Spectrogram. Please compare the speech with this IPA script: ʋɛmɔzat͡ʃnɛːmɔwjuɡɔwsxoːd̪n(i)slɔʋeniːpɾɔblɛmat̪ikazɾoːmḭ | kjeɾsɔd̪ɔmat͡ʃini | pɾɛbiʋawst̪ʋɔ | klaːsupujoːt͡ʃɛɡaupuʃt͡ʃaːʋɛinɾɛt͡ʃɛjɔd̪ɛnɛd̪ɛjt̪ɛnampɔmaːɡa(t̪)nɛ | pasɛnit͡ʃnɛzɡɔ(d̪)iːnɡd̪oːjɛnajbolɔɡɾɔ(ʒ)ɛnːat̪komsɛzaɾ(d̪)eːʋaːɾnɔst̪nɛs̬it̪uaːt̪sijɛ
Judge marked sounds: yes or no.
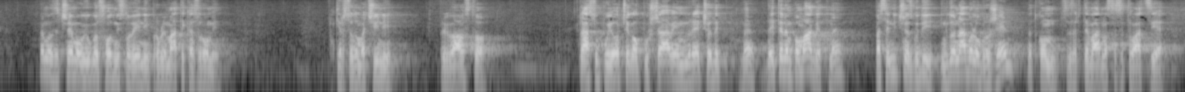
yes, yes, yes, yes, no

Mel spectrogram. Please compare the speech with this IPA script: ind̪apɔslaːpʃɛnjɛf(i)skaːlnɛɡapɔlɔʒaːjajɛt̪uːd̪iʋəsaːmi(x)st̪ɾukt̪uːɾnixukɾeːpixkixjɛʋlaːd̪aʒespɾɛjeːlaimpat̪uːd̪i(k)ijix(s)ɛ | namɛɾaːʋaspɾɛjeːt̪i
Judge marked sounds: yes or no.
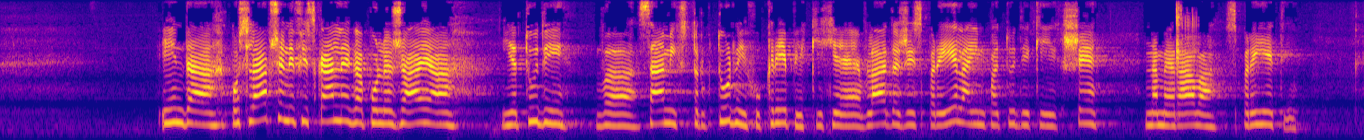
yes, yes, yes, no

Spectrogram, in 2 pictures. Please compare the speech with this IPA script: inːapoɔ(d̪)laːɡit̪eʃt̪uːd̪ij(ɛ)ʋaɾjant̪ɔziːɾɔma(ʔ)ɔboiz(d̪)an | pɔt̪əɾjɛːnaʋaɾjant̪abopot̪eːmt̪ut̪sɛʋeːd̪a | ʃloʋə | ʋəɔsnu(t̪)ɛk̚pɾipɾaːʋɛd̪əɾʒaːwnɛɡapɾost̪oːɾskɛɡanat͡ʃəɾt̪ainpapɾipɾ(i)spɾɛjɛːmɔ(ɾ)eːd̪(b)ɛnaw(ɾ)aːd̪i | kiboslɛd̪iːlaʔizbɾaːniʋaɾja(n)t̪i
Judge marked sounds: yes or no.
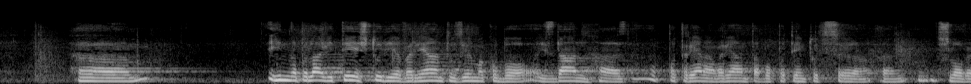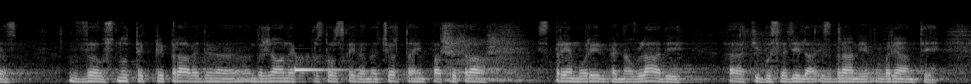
yes, yes, no, yes, yes, no, yes, yes, no, yes

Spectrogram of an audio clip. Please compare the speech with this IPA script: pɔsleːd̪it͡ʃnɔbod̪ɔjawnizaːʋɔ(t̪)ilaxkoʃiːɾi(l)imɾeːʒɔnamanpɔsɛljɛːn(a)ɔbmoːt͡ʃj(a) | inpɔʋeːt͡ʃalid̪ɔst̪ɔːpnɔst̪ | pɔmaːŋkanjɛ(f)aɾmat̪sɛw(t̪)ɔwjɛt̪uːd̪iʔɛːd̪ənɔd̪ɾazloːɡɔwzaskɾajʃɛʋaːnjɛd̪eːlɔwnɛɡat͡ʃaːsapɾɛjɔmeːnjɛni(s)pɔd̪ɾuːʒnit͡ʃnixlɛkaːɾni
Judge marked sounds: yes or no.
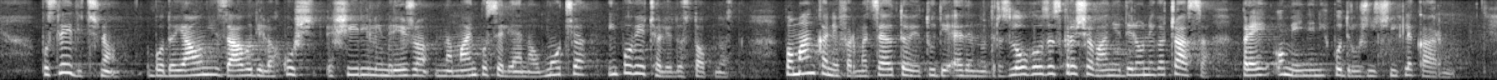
no, yes, yes, yes, yes, yes, no

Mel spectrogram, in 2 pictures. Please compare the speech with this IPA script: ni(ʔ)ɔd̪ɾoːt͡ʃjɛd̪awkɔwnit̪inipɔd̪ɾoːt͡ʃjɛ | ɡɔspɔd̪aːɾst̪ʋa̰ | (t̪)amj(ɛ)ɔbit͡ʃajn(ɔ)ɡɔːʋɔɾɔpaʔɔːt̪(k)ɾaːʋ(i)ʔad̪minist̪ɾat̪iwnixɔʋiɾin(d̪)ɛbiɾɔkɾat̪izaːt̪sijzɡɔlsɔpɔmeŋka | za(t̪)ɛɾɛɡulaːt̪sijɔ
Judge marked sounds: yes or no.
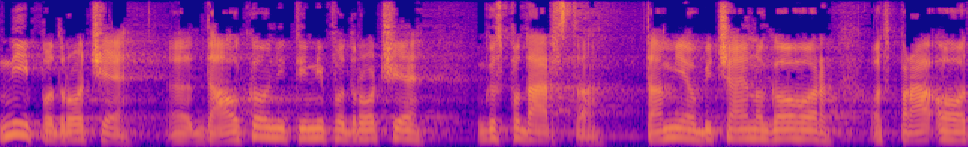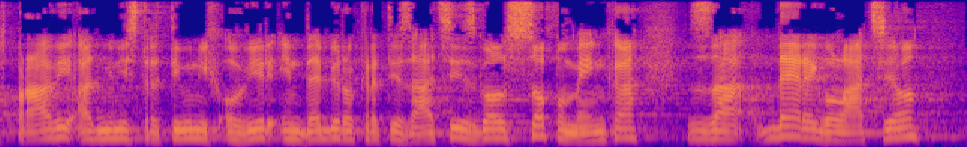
no, yes, yes, yes, no, yes, yes, no

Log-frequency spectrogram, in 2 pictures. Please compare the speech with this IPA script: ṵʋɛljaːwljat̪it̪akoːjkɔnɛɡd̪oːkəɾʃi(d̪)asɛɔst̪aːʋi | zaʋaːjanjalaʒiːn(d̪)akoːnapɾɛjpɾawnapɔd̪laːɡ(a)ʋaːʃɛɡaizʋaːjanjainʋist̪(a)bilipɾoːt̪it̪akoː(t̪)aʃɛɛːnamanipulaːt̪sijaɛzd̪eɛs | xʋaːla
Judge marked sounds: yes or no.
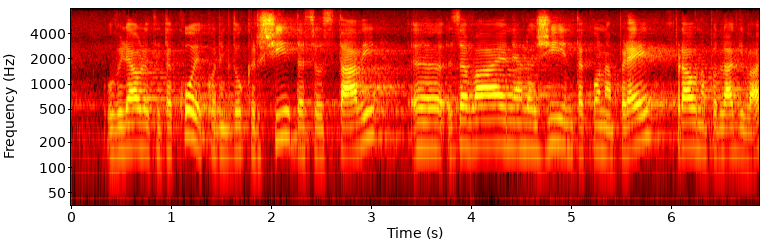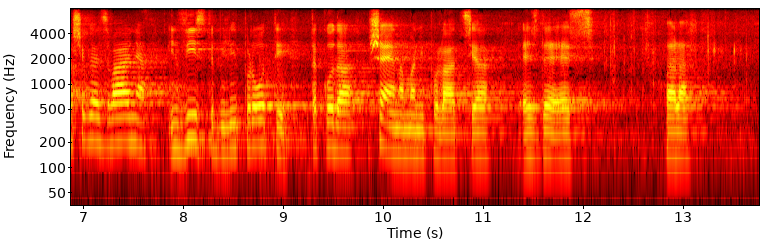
yes, no, no, no, no

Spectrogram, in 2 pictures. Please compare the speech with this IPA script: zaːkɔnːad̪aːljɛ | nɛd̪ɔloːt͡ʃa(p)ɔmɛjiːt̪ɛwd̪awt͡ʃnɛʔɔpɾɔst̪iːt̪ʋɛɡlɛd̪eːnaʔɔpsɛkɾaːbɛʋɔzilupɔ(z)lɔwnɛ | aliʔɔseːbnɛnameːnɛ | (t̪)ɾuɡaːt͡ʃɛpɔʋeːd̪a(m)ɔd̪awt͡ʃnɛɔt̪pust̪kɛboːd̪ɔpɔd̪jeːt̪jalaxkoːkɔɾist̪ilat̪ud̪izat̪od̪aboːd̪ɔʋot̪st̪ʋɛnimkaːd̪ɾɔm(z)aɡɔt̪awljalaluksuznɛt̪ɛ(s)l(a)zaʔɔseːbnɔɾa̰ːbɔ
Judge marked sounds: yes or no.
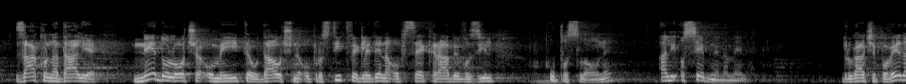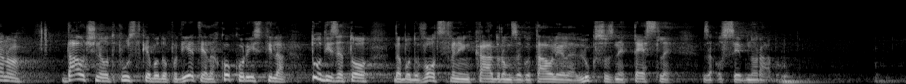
no, no, no, no, yes, yes, no

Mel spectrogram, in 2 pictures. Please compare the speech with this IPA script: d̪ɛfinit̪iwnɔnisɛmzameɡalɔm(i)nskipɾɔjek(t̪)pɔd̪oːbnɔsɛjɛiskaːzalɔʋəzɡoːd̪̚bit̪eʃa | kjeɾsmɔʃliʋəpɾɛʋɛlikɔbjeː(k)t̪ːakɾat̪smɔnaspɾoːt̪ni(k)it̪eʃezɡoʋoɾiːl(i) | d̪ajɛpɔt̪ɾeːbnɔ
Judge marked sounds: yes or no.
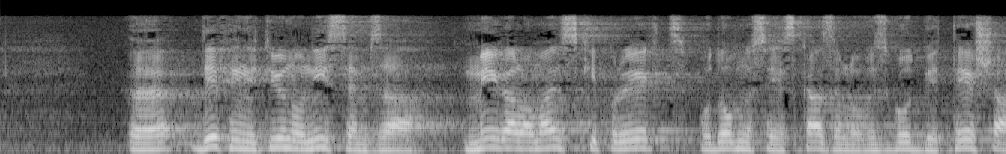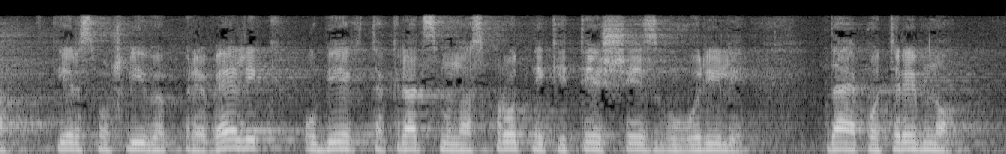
no, yes, yes, yes, yes

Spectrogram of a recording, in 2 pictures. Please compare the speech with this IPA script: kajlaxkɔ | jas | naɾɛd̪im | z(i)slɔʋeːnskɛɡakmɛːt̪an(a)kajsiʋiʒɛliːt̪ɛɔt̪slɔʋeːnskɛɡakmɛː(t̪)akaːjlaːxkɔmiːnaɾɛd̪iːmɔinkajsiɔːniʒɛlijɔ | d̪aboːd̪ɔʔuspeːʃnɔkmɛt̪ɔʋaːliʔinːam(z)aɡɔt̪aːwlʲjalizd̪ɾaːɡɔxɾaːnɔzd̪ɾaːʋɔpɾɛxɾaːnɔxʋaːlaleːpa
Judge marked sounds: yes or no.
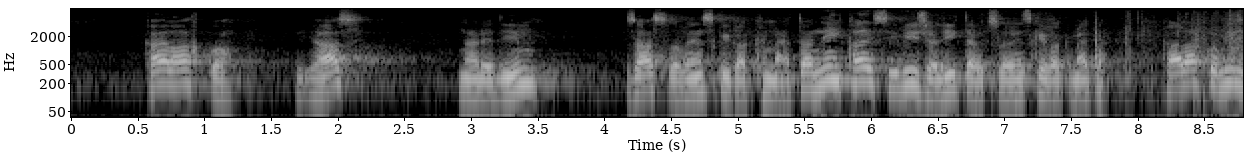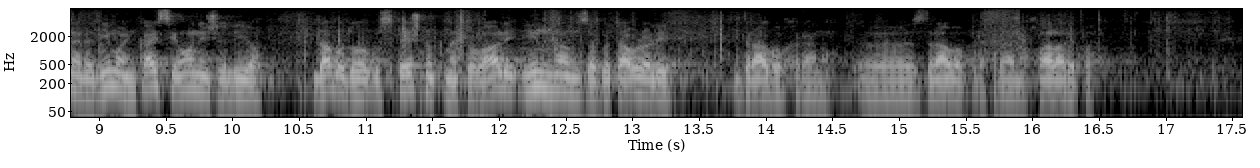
no, no, yes, yes

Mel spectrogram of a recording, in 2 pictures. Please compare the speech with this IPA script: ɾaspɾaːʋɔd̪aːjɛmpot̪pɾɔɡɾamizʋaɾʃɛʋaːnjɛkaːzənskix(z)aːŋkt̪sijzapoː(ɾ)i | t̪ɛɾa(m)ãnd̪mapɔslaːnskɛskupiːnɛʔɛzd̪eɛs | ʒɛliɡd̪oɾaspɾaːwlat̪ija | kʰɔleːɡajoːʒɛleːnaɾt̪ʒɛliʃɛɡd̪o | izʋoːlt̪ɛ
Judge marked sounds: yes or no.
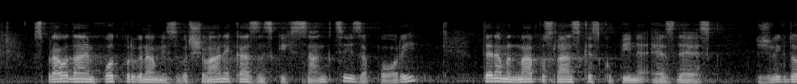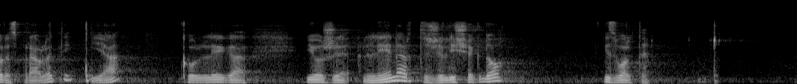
no, yes, yes

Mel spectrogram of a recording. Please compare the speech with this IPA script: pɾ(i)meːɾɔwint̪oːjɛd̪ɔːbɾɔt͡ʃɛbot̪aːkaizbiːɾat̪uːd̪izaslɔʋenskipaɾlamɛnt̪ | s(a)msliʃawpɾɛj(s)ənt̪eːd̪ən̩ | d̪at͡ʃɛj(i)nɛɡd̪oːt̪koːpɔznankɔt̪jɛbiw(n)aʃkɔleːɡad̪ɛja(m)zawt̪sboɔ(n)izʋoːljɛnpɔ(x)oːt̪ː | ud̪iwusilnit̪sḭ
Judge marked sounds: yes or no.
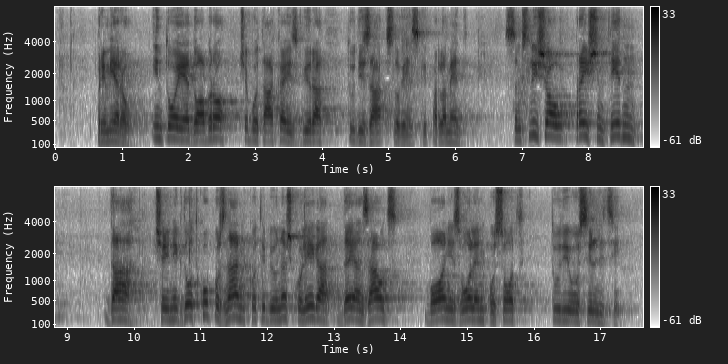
yes, no, no, no, yes, no, yes, no

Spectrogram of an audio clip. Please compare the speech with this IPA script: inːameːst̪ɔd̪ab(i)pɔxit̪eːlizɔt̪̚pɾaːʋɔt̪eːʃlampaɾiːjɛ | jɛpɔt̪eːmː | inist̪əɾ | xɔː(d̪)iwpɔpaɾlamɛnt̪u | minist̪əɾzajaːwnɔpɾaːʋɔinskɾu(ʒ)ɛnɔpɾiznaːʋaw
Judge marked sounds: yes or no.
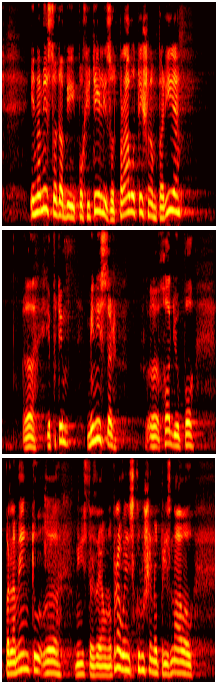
yes, yes, no

